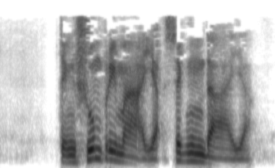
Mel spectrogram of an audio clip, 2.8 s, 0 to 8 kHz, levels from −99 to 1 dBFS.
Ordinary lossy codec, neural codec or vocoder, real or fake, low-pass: MP3, 24 kbps; codec, 24 kHz, 1.2 kbps, DualCodec; fake; 7.2 kHz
